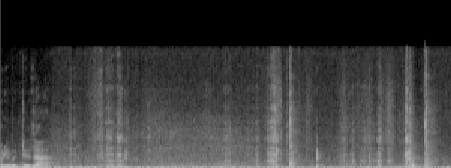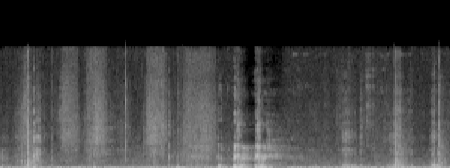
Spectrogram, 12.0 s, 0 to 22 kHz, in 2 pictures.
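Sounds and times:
steady low hum: 0.0s - 12.0s
blade cutting wood: 2.9s - 6.7s.

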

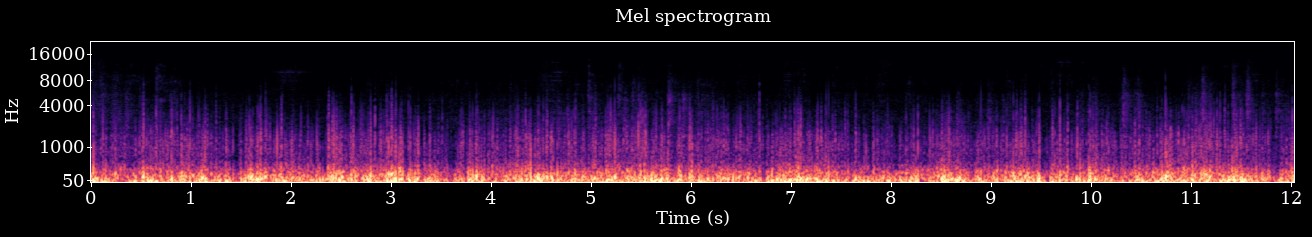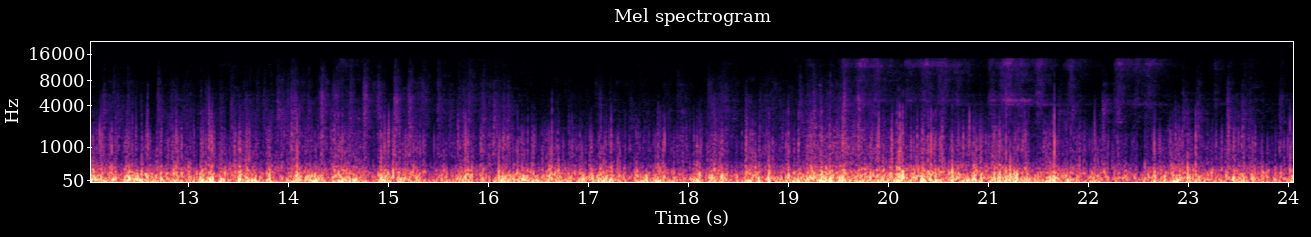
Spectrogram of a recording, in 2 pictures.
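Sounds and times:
train rumbling on track: 0.0s - 24.0s
wind buffeting microphone: 0.0s - 24.0s.

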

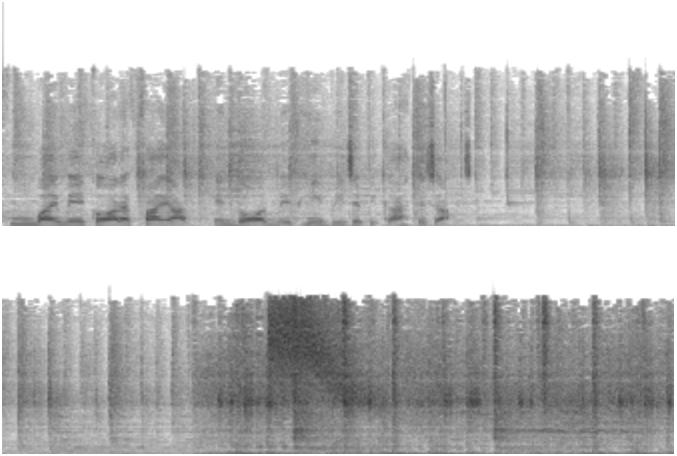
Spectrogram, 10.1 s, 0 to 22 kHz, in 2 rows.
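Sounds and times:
news theme music: 0.0s - 10.0s.

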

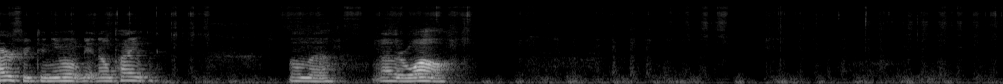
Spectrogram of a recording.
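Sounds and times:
paintbrush scratching a ceiling: 0.0s - 10.0s.

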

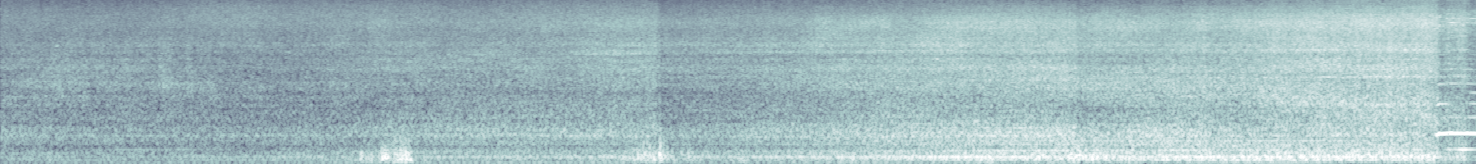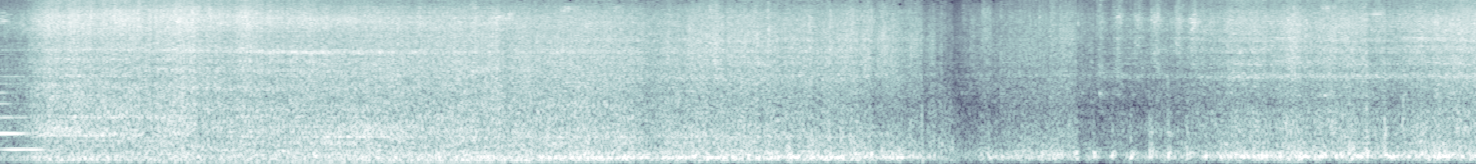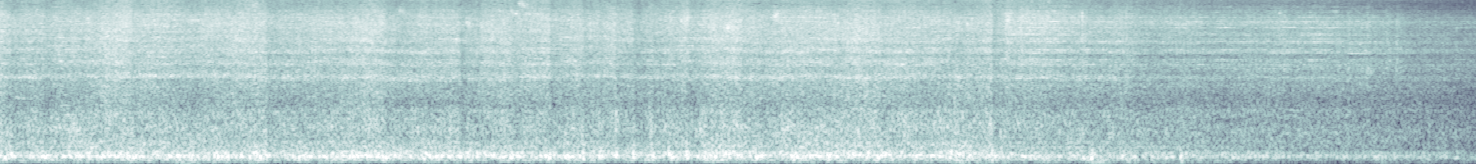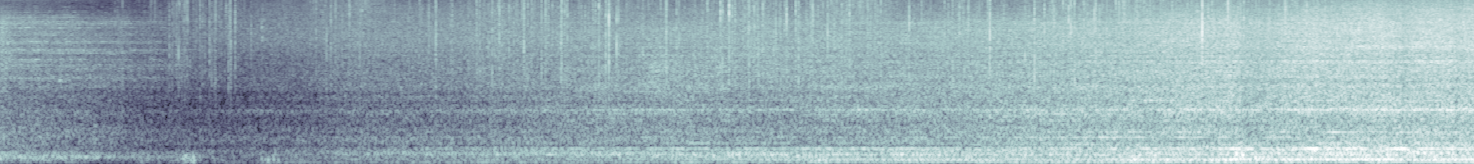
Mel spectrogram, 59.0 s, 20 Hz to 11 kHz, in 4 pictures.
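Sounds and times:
diesel locomotive engine: 0.0s - 59.0s
two-tone train horn: 14.3s - 15.6s, 56.0s - 59.0s
train wheels clacking over rail joints: 21.8s - 31.5s.

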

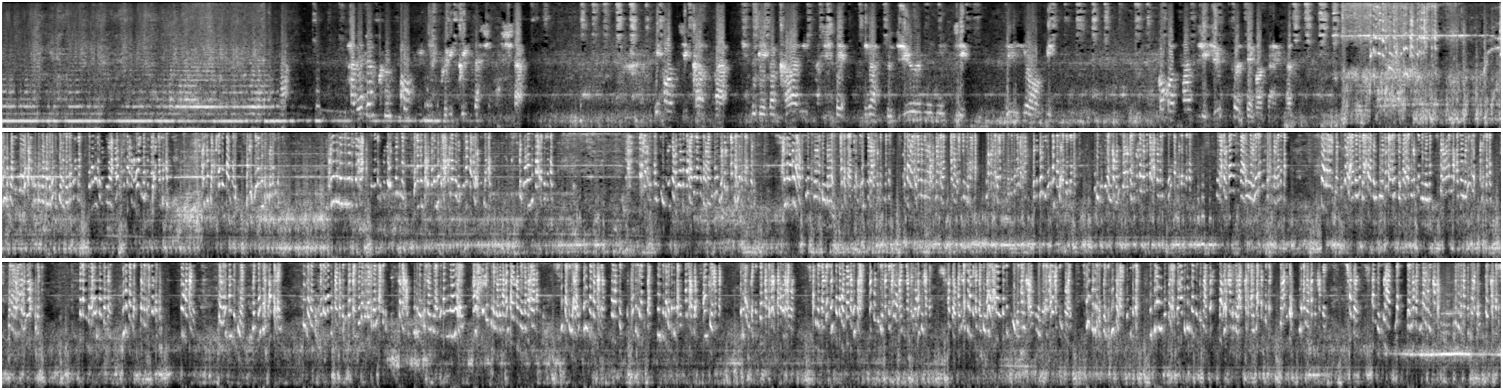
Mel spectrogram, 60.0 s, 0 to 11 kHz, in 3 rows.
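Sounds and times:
jet airliner cabin noise: 0.0s - 59.9s.

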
